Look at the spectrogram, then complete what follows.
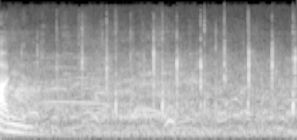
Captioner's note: applause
